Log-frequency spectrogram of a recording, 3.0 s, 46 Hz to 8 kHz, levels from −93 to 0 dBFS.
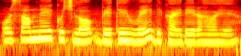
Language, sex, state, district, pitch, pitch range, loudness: Hindi, female, Arunachal Pradesh, Papum Pare, 190 Hz, 175-210 Hz, -14 LUFS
